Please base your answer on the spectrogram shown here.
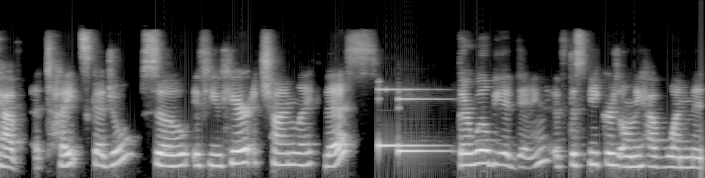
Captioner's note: chime noise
